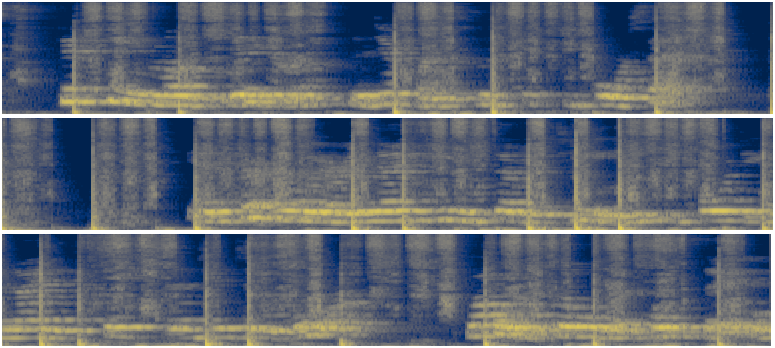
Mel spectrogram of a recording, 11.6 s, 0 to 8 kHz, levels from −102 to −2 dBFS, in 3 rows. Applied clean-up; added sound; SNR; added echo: classical method WPE with log-MMSE.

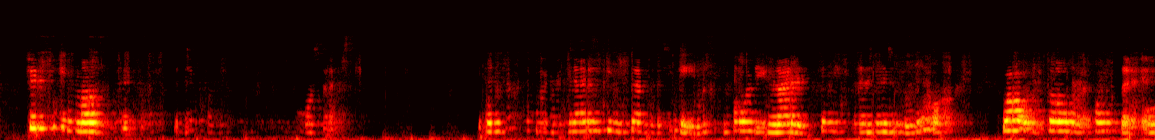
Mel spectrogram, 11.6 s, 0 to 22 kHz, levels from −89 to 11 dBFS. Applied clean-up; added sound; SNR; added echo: neural mask model DeepFilterNet 3.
